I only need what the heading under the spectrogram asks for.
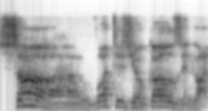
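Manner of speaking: terrible put-on Austrian accent, slow and high. Retelling a man across the table asking about his goals, terrible austrian accent. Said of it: "I would do like a terrible Austrian accent".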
